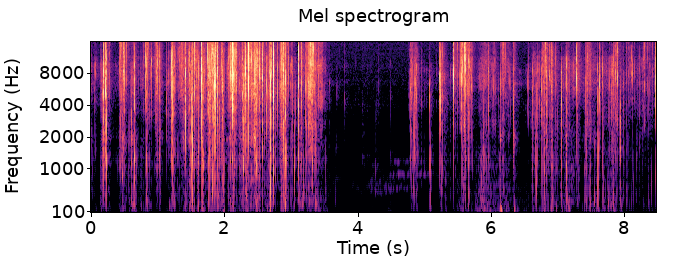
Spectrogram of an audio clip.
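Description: A small clear plastic package holding a gel-bead pad is crinkled and squeezed with fingertips and nails, producing dense, bright crackling and crinkling. The handling falls nearly silent for about a second in the middle, then the crisp crinkling resumes until the end.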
